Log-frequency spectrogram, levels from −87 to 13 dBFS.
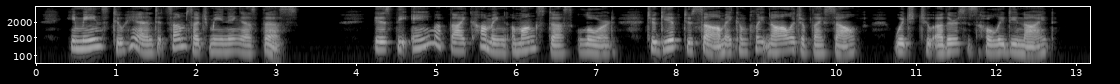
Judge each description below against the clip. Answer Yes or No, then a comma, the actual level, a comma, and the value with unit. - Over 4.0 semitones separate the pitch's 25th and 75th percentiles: Yes, average, 5.3 semitones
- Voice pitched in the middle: Yes, medium, 150 Hz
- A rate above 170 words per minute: No, average, 155 wpm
